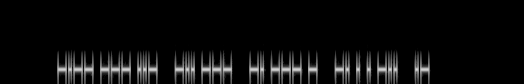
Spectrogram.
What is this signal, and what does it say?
Morse code, heard as a keyed tone, about 44 wpm, 700 Hz. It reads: YOU DO NOT NEED A
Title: Sets of 5 Words Encore 45wpm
